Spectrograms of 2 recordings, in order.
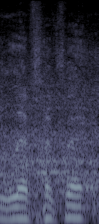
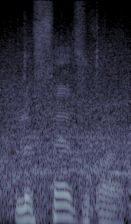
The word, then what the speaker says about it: Lefevre: Kyle of Great Britain here, up against Lefevre of Belgium. Is it, I think that's how do you say that? Lefevre. No, it's Lefevre.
